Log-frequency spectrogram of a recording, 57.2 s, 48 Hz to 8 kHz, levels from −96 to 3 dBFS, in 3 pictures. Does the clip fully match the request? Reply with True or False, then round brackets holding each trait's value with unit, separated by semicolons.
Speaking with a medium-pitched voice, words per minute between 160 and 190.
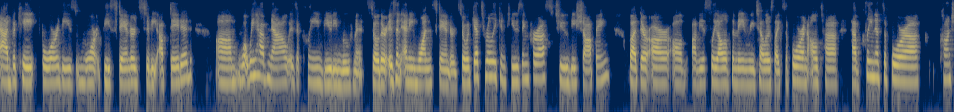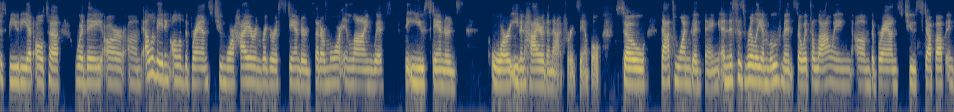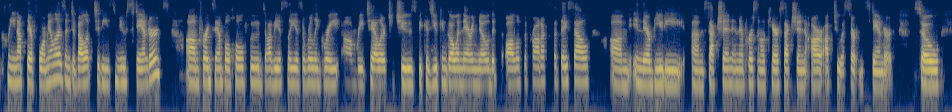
True (180 Hz; 175 wpm)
